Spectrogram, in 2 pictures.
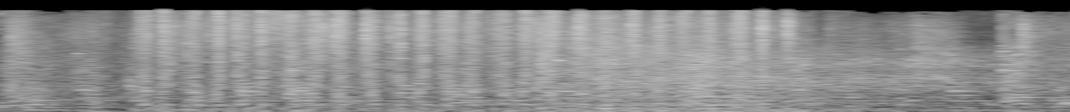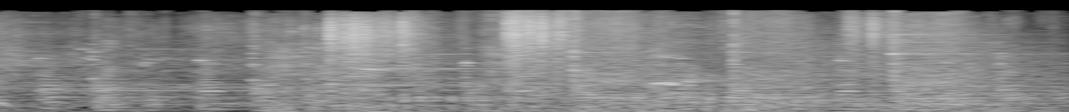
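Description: Rapid gunfire from shooting in the video game It Takes Two, bursts of dense, repeated shots, loud and close, with players talking over the action.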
